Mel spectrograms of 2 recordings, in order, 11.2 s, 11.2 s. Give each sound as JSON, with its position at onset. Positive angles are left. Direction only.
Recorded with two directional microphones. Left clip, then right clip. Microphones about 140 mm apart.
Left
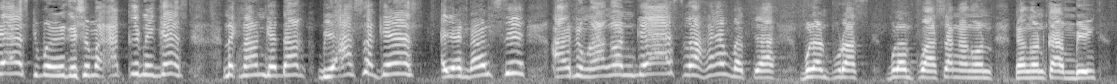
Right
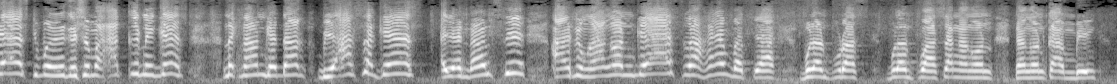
{"t": 0.0, "sound": "speech", "side_deg": 5}
{"t": 4.5, "sound": "speech", "side_deg": -5}
{"t": 8.0, "sound": "speech", "side_deg": -5}
{"t": 10.1, "sound": "speech", "side_deg": 25}
{"t": 10.4, "sound": "speech", "side_deg": 40}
